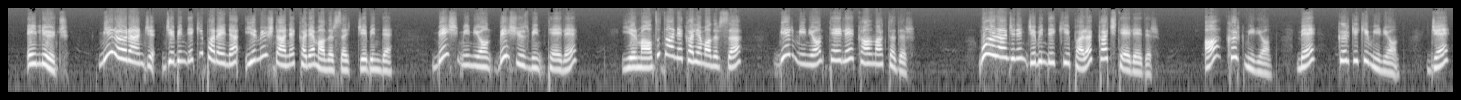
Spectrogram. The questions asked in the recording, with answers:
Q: Bu öğrencinin cebindeki para kaç TL'dir?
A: Yanıt A'dır.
